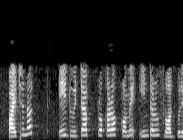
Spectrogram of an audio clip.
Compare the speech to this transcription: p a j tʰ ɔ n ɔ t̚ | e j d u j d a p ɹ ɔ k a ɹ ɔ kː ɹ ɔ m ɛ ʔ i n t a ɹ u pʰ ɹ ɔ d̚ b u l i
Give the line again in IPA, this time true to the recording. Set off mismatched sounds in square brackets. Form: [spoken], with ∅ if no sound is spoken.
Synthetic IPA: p a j tʰ ɔ n ɔ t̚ | e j d u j [t] a p ɹ ɔ k a ɹ ɔ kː ɹ ɔ m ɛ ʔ i n t a ɹ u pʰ [l] ɔ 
